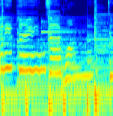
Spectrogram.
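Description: Music: an acoustic song with acoustic guitar and a melody line that glides and wavers in pitch.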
